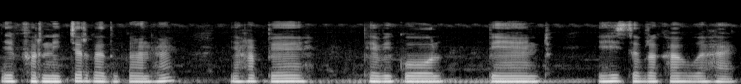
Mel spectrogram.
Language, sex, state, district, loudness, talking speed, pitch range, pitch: Hindi, male, Jharkhand, Palamu, -15 LUFS, 115 wpm, 130-140 Hz, 130 Hz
